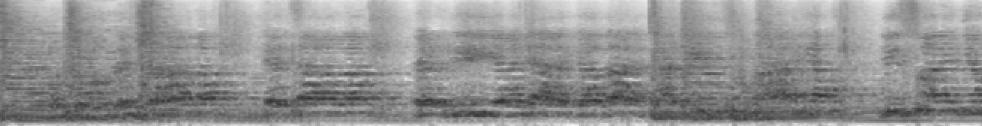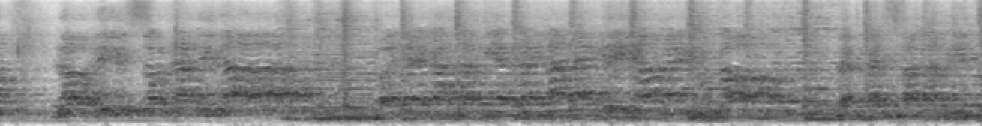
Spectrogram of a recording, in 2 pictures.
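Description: A Cádiz carnival coro singing together in chorus, men's and women's voices, with strummed guitar accompaniment in a steady beat.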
